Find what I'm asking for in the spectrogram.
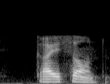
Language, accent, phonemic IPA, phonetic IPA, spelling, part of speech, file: Armenian, Eastern Armenian, /ɡɑjiˈson/, [ɡɑjisón], գայիսոն, noun, Hy-գայիսոն.ogg
- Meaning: sceptre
